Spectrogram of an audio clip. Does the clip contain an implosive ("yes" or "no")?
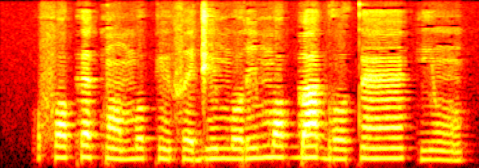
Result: no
